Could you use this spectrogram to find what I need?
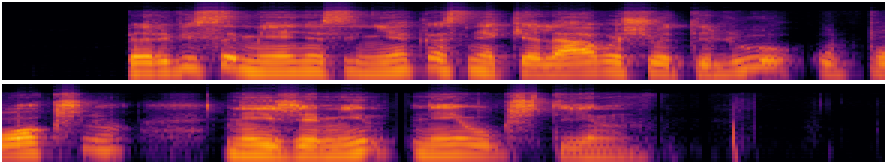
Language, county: Lithuanian, Vilnius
